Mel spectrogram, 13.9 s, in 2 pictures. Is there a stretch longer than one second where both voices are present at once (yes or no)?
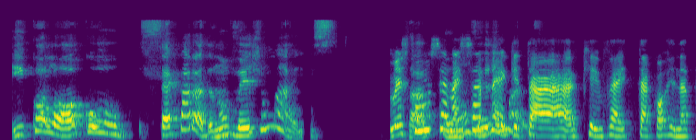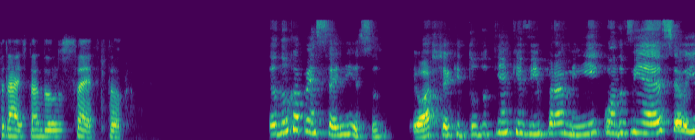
yes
